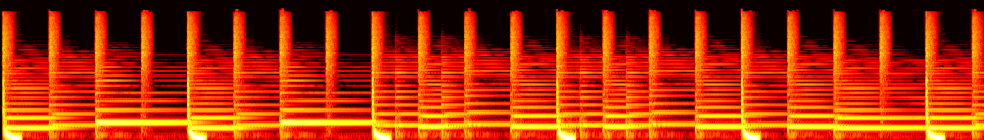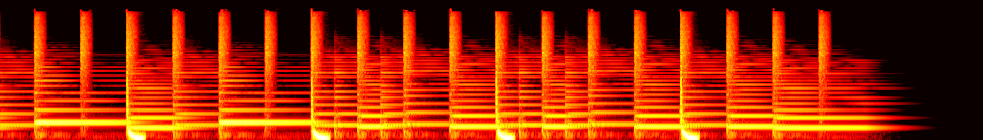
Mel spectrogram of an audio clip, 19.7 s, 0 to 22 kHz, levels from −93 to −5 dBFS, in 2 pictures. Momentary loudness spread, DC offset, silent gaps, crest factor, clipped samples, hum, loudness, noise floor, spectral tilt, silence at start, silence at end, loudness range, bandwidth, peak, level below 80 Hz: 11 LU; under 0.1%; none; 18 dB; under 0.1%; none; -20 LUFS; under -90 dBFS; -5 dB/octave; 0.05 s; 1 s; 2 LU; 17 kHz; -2 dBFS; -22 dBFS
